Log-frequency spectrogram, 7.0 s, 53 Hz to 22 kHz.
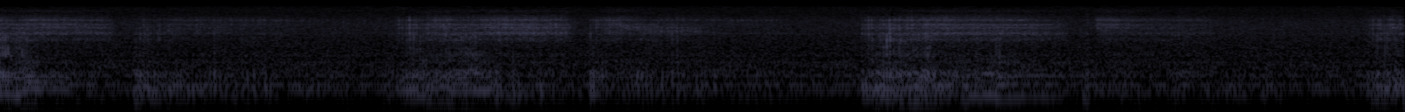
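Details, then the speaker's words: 12-week-old Beabull puppy asleep, snoring surprisingly loudly: rhythmic snuffling snores with each breath, roughly 25 a minute, against faint background hiss; snoring. "um i cannot believe how loud this poor puppy can snore it's crazy"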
